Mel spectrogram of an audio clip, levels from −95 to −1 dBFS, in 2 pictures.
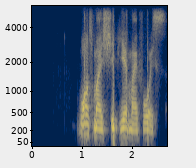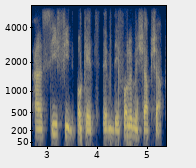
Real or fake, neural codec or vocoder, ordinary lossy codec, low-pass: fake; codec, 16 kHz in and 24 kHz out, 1 kbps, XY-Tokenizer; Opus, 16 kbps; 5.4 kHz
